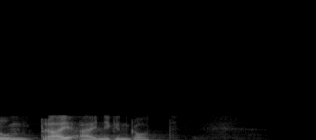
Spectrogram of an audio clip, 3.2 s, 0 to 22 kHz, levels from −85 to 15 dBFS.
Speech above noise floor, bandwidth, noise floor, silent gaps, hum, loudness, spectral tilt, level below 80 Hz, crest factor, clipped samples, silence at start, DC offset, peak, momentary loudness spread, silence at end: 49 dB; 4 kHz; -86 dBFS; none; none; -38 LUFS; -6 dB/octave; -70 dBFS; 22 dB; under 0.1%; 0 s; under 0.1%; -18 dBFS; 11 LU; 1.65 s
